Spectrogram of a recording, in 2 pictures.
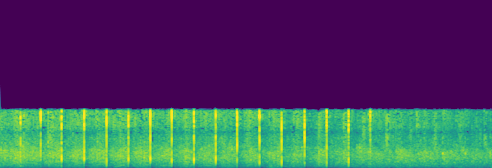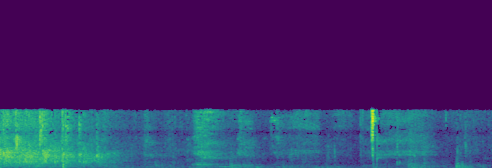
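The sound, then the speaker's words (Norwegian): Audience applause rises loudly from a crowd as guests walk up onto a stage, dense clapping with a steady rhythm of sharper claps on top, then fades out after about seven seconds into quiet background noise and a few scattered claps. “Ta godt imot dem alle sammen, men applaus mens de er på vei opp på scenen.”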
